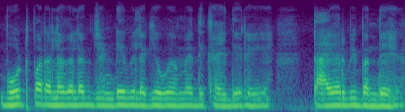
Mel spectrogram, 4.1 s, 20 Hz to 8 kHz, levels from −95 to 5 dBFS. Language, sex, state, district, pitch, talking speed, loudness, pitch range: Hindi, male, Bihar, Vaishali, 135 Hz, 235 wpm, -21 LUFS, 130-145 Hz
